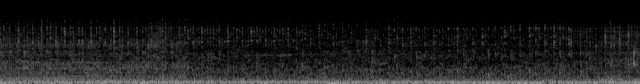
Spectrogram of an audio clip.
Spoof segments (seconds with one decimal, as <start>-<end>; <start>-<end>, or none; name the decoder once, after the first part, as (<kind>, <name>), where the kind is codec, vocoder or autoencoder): 5.7-6.4 (codec, SNAC)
